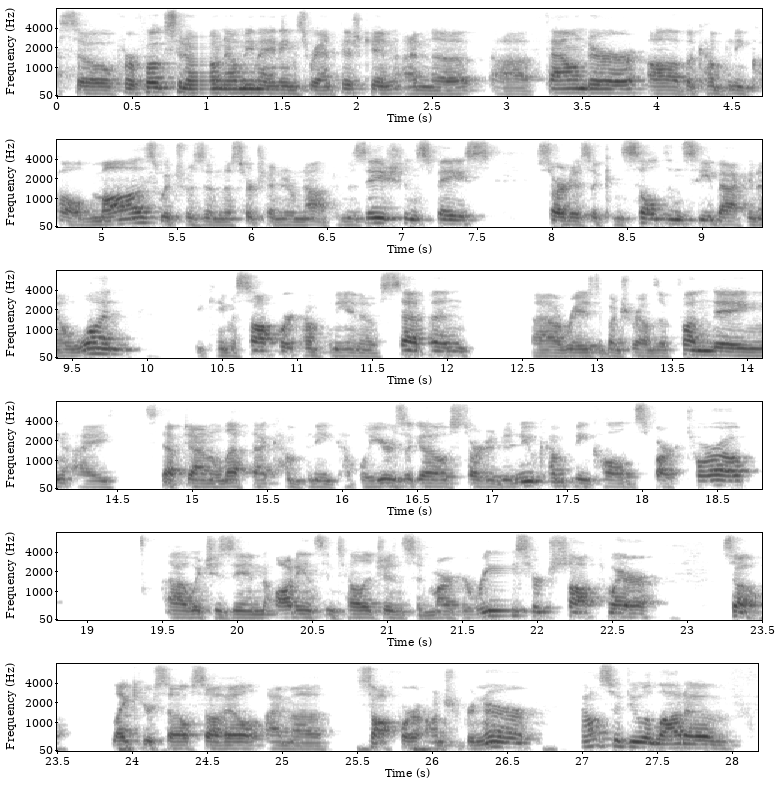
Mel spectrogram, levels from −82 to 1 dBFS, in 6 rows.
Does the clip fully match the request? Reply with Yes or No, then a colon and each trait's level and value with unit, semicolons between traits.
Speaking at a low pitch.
Yes: low, 130 Hz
